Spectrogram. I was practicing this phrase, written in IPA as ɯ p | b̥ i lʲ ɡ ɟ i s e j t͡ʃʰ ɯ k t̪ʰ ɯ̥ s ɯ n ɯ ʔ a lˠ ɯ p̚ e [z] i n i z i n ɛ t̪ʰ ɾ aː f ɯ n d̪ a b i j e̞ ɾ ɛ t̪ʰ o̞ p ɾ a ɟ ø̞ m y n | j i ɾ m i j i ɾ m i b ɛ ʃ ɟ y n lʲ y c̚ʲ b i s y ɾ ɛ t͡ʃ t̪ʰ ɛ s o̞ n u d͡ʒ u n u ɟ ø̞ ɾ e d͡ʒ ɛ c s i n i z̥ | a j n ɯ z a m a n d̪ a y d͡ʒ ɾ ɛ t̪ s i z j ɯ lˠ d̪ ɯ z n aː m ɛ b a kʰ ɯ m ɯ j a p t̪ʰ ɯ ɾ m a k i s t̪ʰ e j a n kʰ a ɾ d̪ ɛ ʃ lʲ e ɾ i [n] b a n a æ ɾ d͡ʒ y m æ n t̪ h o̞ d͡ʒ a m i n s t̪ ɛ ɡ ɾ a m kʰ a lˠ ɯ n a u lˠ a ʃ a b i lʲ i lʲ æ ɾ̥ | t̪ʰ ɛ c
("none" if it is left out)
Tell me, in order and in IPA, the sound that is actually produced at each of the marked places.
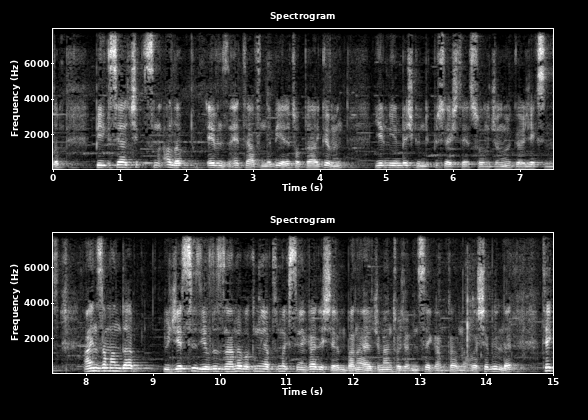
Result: v, m

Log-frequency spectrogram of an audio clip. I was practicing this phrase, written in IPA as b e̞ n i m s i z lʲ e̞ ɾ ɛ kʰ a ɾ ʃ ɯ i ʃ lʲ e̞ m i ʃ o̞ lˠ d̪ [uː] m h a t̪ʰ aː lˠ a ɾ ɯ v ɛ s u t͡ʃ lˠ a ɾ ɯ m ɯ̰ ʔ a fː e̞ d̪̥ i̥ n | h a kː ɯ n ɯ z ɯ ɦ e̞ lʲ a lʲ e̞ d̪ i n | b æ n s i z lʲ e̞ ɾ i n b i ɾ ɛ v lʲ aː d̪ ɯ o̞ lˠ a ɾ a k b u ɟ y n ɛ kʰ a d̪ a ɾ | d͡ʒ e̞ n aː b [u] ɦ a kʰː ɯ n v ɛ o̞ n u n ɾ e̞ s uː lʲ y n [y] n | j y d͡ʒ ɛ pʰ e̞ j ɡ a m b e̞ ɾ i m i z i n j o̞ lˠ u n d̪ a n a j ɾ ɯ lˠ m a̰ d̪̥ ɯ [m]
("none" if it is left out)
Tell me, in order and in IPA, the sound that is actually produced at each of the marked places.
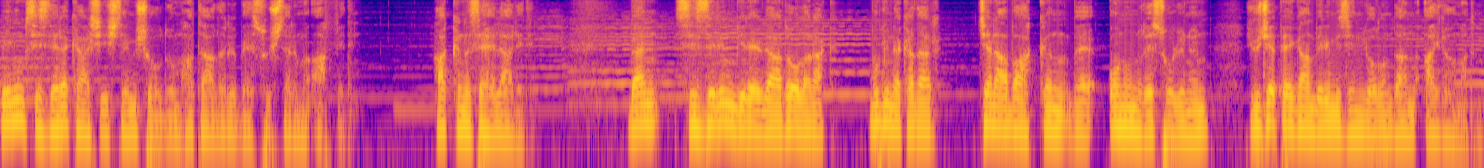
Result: uː, ɯ, y, m

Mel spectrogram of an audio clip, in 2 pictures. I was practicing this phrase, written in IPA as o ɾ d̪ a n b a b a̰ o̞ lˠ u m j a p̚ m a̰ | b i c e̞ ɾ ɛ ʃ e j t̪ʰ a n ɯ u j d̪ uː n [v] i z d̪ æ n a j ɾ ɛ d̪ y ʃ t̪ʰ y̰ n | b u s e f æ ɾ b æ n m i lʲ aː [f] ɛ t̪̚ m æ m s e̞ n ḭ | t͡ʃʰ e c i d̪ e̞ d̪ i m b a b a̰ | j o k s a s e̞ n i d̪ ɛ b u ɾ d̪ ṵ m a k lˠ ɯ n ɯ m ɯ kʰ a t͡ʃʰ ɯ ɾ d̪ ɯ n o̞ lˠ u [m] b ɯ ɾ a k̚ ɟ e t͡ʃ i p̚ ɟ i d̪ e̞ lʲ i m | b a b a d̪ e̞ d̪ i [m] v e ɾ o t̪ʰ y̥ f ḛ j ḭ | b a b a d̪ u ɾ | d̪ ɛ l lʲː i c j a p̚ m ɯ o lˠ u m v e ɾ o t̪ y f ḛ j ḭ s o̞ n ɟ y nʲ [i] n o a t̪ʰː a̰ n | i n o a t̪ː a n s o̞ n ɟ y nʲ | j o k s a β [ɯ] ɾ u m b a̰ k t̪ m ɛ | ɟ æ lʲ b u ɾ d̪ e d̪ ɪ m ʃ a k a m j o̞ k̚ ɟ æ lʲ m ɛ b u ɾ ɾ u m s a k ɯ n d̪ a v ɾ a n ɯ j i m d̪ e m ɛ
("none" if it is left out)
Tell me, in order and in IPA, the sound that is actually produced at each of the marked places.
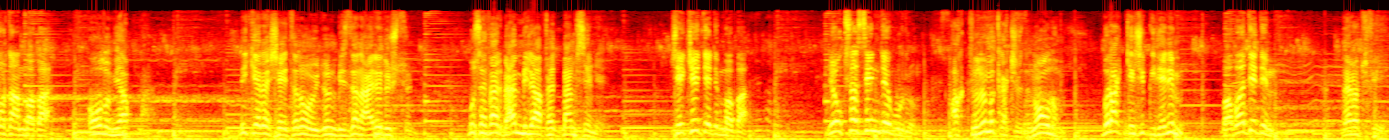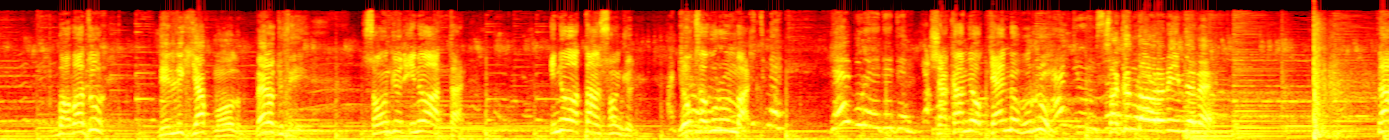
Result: b, f, m, m, i, u

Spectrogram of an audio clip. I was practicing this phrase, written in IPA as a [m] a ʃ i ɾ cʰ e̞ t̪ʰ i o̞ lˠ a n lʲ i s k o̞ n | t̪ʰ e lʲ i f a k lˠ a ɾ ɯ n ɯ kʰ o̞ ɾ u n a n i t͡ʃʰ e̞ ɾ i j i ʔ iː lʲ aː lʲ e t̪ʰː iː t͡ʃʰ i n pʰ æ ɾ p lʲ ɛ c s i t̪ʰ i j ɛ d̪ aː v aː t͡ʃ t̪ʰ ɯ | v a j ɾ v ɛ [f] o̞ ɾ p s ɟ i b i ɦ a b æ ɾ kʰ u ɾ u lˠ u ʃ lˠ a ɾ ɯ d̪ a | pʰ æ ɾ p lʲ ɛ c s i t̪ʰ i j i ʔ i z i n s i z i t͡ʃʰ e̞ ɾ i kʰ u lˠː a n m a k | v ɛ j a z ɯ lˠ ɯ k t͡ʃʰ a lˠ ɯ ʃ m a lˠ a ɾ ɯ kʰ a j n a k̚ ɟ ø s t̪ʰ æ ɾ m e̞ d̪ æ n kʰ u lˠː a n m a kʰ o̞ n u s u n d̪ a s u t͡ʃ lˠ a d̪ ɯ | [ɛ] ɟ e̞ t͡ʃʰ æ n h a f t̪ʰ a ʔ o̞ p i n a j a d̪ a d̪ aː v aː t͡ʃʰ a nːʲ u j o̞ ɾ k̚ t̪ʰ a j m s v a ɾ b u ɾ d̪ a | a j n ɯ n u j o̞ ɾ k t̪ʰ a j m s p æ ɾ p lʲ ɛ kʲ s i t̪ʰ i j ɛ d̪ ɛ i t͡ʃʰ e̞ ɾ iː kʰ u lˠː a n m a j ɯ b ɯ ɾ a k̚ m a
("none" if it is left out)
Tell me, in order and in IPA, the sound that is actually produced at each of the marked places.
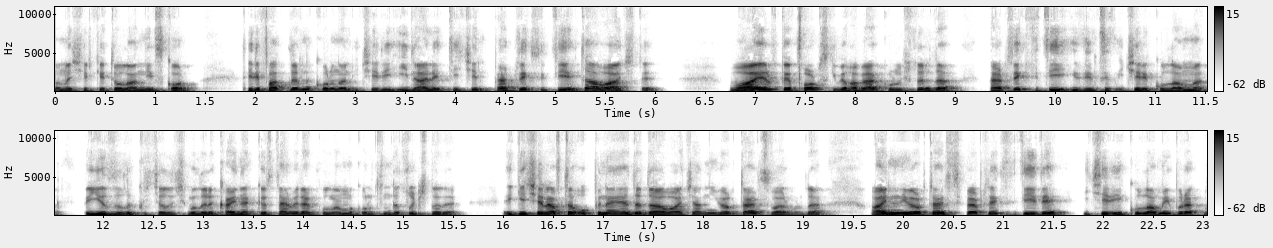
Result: n, f, ɛ

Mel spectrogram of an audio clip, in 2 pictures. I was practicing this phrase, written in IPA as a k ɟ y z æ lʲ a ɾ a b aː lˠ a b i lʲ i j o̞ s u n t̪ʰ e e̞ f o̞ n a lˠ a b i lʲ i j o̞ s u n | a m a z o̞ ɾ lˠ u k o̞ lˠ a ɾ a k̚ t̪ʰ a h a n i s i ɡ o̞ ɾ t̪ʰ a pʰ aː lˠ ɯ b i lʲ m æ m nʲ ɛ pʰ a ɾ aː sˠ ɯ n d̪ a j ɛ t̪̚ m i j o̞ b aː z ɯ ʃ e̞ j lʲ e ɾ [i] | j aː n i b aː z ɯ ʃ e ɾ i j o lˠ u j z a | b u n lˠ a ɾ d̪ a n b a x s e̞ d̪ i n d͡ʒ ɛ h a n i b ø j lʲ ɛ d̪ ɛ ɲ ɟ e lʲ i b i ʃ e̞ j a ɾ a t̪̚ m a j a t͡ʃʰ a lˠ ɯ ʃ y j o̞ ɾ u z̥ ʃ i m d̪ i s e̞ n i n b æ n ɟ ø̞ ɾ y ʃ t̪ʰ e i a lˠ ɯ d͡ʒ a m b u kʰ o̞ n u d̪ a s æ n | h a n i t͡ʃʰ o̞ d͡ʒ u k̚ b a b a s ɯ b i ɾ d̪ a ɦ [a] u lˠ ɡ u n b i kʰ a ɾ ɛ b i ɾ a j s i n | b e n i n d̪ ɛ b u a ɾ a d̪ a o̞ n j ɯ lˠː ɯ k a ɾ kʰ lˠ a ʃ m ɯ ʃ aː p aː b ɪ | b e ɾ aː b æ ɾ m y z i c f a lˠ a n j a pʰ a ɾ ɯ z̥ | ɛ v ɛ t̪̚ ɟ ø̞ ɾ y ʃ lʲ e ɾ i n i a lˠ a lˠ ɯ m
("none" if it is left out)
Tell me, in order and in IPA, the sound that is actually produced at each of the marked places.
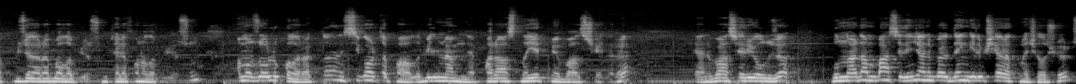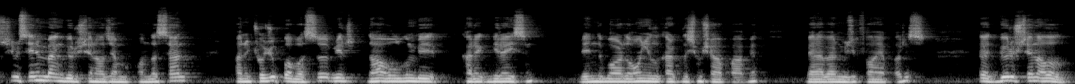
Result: ɛ, a

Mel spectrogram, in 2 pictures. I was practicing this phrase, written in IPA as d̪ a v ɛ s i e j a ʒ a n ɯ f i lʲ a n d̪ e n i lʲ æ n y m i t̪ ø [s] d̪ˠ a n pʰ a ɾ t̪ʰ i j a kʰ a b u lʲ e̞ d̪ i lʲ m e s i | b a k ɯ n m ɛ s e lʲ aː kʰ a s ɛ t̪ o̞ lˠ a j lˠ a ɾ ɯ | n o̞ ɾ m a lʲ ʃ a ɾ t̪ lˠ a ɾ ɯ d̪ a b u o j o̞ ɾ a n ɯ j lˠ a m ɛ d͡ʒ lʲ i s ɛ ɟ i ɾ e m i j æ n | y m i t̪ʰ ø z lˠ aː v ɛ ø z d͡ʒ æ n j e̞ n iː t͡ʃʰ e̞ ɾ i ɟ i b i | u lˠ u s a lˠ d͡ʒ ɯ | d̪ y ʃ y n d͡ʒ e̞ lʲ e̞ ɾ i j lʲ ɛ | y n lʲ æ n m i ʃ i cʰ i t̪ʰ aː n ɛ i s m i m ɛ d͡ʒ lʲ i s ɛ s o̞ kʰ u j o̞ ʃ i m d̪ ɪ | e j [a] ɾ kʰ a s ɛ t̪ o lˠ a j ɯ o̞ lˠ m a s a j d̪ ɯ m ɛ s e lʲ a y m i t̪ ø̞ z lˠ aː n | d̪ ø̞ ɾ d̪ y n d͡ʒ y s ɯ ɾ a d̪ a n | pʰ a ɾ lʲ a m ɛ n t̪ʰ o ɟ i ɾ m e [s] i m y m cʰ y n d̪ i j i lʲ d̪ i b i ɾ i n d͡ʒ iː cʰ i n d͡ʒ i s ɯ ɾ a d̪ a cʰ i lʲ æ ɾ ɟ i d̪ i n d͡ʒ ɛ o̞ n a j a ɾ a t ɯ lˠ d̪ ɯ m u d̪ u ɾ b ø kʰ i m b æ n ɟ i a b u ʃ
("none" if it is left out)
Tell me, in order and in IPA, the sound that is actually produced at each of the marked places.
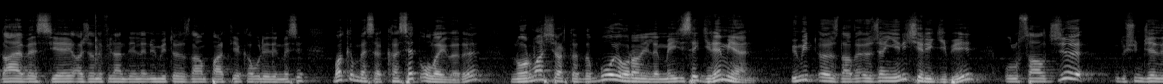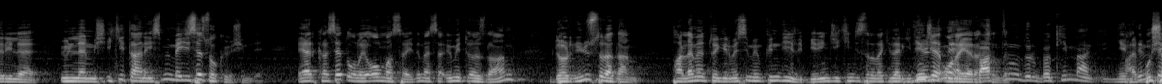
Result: z, æ, s

